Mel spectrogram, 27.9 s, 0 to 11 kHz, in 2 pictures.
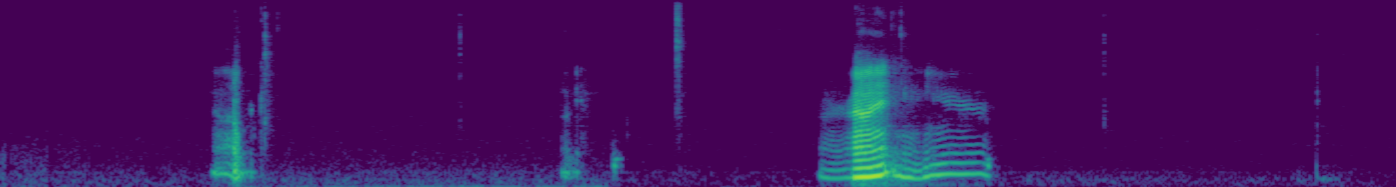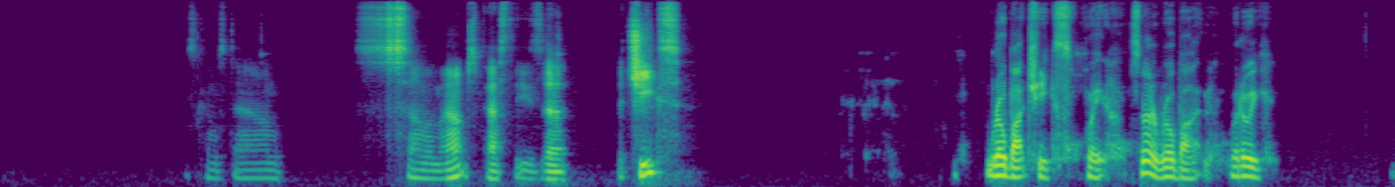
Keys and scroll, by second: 0.0 super+z, 2.4 p, 5.6 l, 25.6 p.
